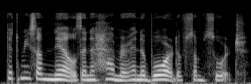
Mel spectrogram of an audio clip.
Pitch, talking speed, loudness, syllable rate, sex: 215 Hz, 310 wpm, -16 LUFS, 5.9 syllables/s, female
